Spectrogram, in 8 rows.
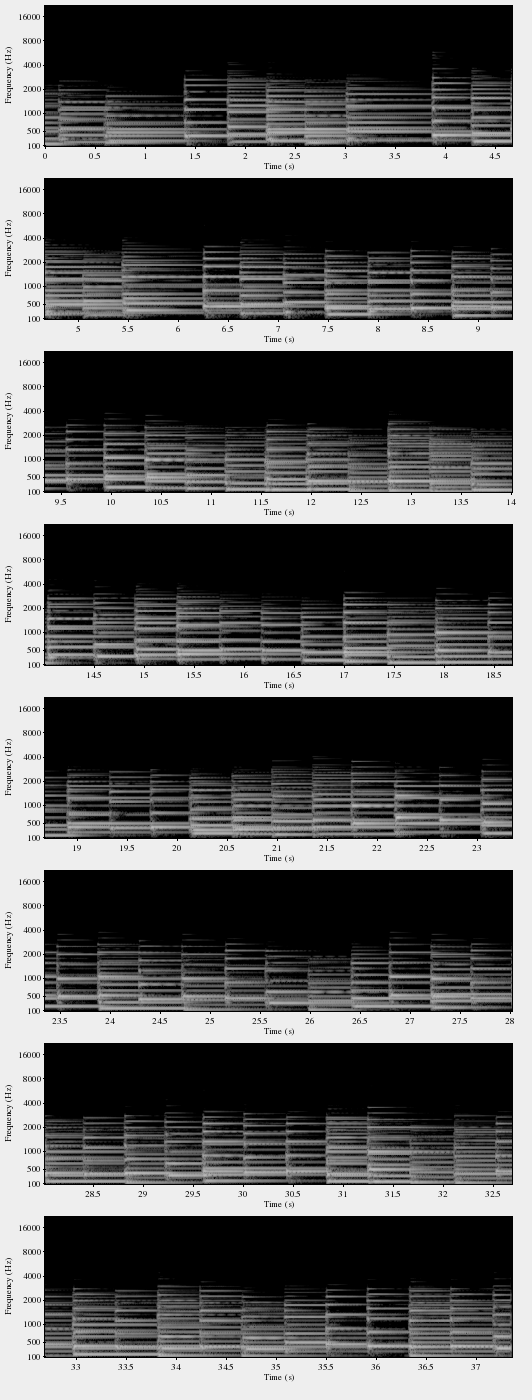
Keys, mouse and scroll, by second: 2.0 s, 3.2 click, 4.3 click, 6.6 g, 14.5 alt+click, 16.5 alt+click, 17.5 alt+click, 20.8 alt+shift+click, 22.3 alt+shift+click, 24.7 s, 31.7 KP_7.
